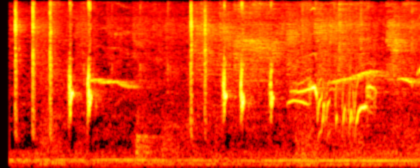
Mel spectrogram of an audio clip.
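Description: A white-rumped shama sings sharp clicking notes, then clear whistles and a rising, varied warble, over a steady low hum.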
